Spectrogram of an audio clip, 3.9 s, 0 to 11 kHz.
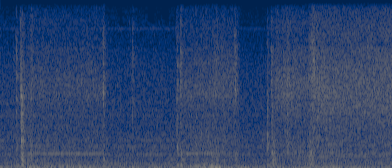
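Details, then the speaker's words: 2012 Chevrolet Suburban, auction preview: short even sunroof motor whirs starting and stopping cleanly over low cabin rumble; sunroof works, normal operation. "the sunroof works too so looks like everything works on this car"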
